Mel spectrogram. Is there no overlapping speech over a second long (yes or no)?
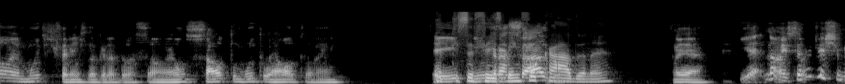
no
